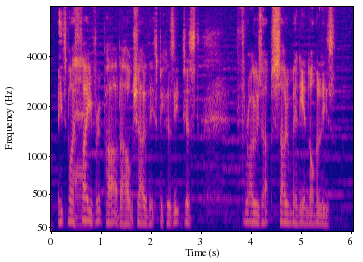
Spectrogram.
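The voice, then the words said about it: Strained, failing voice. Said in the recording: “My voice is going. Can you hear that?”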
